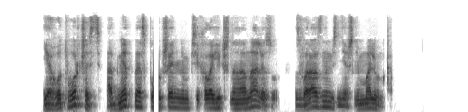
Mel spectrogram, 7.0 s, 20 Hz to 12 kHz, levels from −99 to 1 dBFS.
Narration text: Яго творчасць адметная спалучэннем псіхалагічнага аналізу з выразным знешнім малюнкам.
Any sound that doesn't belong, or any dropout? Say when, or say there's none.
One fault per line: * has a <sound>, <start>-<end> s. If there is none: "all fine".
* has a dropout, 2.3-2.4 s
